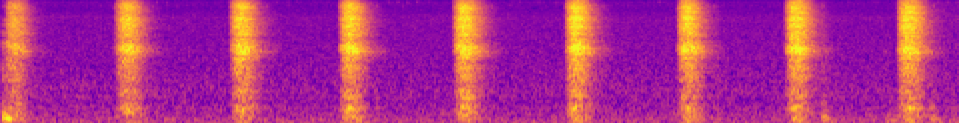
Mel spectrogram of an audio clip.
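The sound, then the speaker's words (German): Nine forceful, evenly spaced exhalation bursts of Kapalabhati yoga breathing, each a short, sharp hiss at a quick, steady rhythm with quiet gaps between. “Bei Kapalapati haben wir den Fokus auf die Ausatmung. Das heißt, wir probieren es nochmal, tief einatmen und dann stoßweise”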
